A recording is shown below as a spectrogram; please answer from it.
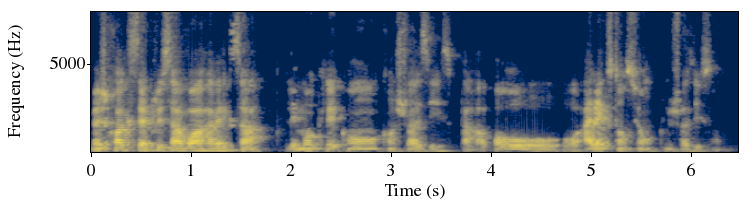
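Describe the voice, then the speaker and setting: The pace is fairly slow. The speaker is a man with an English accent. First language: English (speaking French). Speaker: domain name investor. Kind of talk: interview. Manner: halting, searching for words.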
